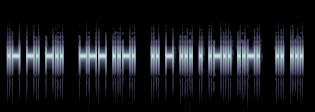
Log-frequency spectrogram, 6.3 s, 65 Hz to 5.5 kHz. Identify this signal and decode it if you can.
Morse code, heard as a keyed tone, about 25 wpm, 600 Hz. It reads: AND OF ITSELF IS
